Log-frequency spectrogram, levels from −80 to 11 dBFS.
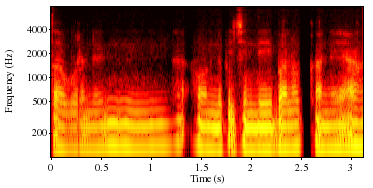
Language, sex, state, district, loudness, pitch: Chakma, male, Tripura, Unakoti, -19 LUFS, 125 Hz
